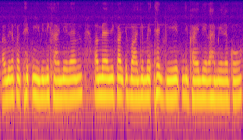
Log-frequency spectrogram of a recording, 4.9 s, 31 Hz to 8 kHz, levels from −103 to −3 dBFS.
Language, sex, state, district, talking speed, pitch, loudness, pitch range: Hindi, female, Madhya Pradesh, Katni, 60 wpm, 175 Hz, -12 LUFS, 165-180 Hz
